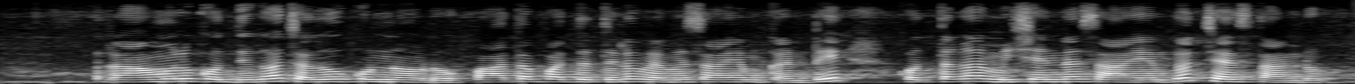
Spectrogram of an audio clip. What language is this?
Telugu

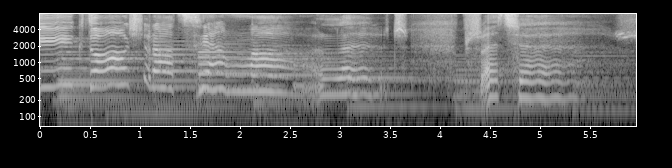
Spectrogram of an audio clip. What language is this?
Polish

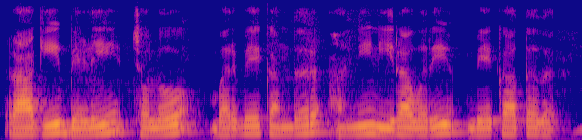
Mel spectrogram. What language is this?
Kannada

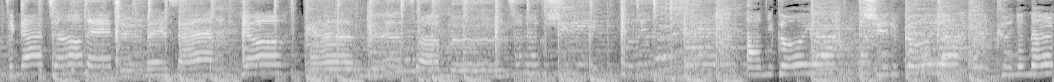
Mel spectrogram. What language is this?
Korean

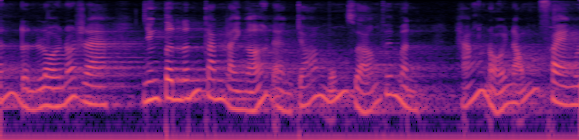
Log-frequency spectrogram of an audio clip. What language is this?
Vietnamese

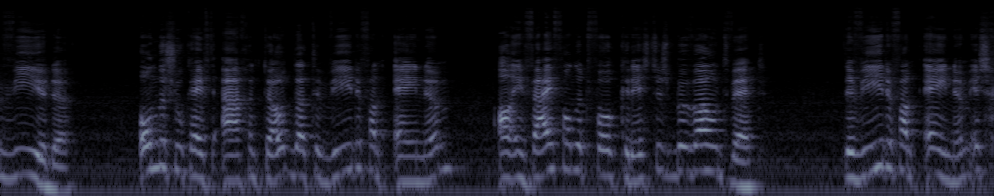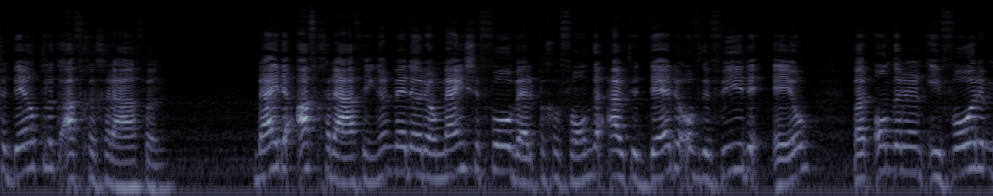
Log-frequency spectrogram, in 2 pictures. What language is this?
Dutch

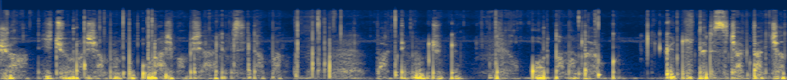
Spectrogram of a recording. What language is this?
Turkish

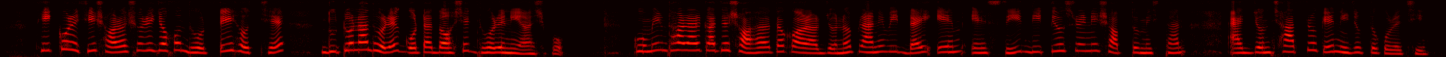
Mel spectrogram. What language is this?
Bangla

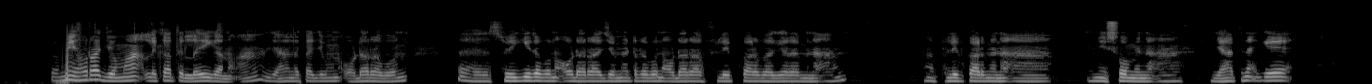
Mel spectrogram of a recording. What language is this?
Santali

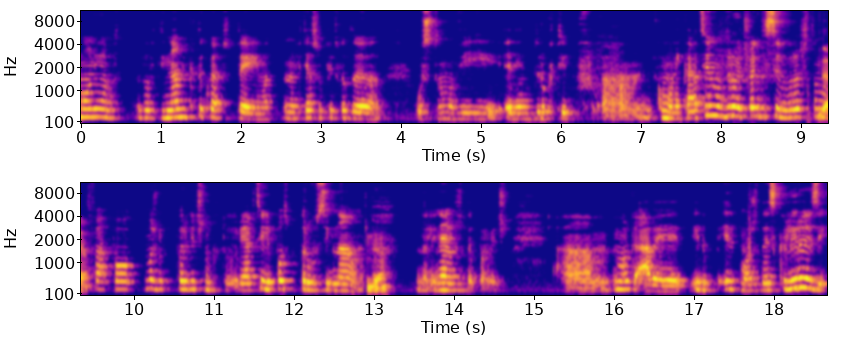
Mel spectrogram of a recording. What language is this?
Bulgarian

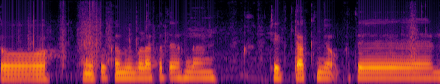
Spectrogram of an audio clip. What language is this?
Santali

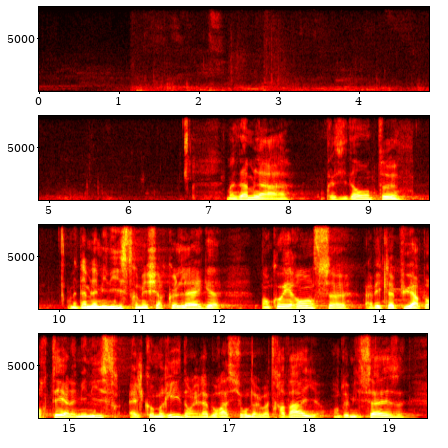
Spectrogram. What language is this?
French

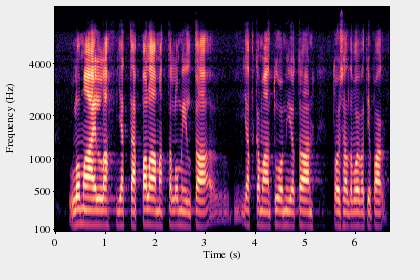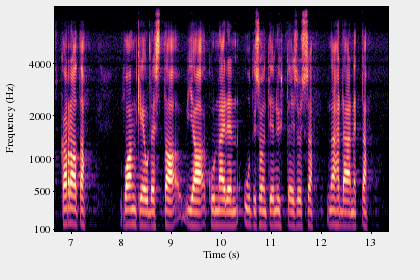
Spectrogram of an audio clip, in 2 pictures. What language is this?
Finnish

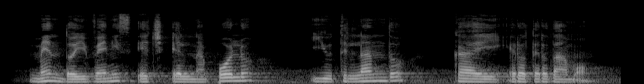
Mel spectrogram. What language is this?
Esperanto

